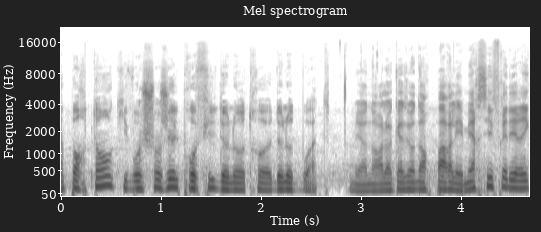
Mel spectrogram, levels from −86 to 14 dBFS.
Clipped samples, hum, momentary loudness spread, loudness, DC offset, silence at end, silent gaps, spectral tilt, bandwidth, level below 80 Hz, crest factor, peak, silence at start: under 0.1%; none; 9 LU; -26 LUFS; under 0.1%; 0 s; none; -6.5 dB/octave; 16.5 kHz; -52 dBFS; 16 dB; -8 dBFS; 0 s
